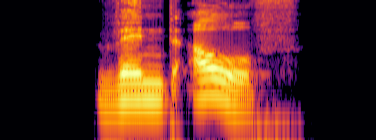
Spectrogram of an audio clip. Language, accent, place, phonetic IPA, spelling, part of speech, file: German, Germany, Berlin, [ˌvɛnt ˈaʊ̯f], wend auf, verb, De-wend auf.ogg
- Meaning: 1. first-person plural preterite of aufwenden 2. third-person plural preterite of aufwenden# second-person plural preterite of aufwenden# singular imperative of aufwenden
